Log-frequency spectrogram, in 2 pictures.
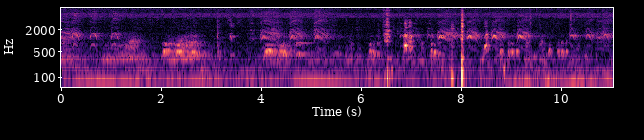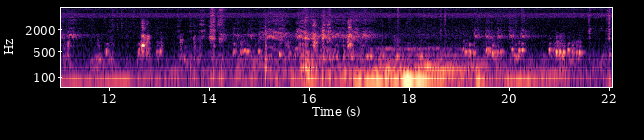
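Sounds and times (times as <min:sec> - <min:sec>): faint bird calls: 0:00.0 - 0:01.6, 0:03.9 - 0:17.6.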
